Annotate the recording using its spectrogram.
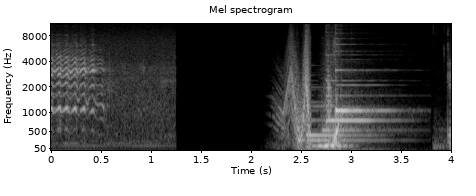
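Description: Intro sound effects: a short, wavering sheep bleat, then after a pause a rising swoosh into a ringing musical chime that fades out.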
